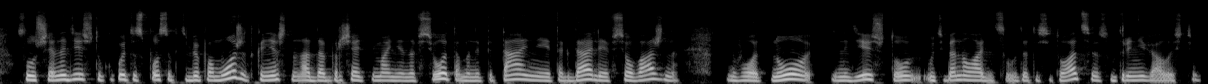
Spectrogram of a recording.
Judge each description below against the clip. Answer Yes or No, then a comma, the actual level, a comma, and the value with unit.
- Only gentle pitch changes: No, average, 3.0 semitones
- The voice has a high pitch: Yes, high, 195 Hz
